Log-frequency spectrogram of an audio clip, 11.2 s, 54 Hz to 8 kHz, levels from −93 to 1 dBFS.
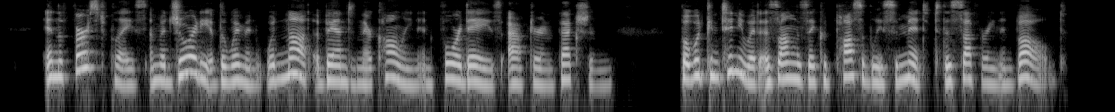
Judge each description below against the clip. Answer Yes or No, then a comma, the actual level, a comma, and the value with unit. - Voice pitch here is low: No, high, 220 Hz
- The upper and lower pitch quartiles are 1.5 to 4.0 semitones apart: No, average, 4.4 semitones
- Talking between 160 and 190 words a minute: Yes, average, 185 wpm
